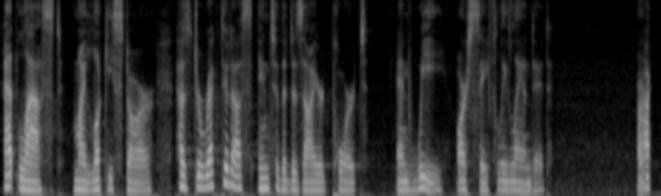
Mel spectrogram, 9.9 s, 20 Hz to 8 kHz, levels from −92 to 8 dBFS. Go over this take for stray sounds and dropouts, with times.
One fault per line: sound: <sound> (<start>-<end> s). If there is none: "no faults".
sound: laugh (9.6-9.8 s)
